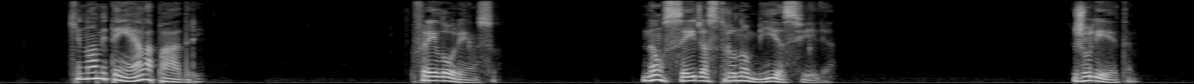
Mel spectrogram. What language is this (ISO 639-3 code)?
por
